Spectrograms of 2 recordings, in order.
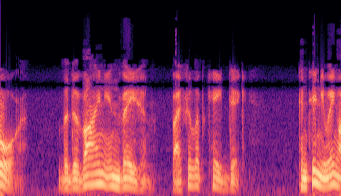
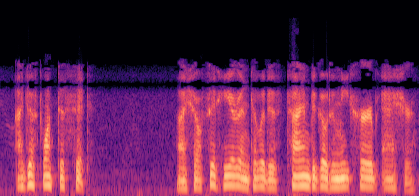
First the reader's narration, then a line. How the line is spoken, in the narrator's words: He murmured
